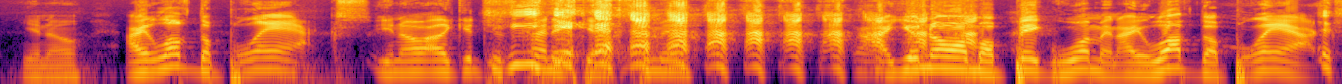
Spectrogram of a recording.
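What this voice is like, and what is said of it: Imitates another person's voice. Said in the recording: “She's got that accent.”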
